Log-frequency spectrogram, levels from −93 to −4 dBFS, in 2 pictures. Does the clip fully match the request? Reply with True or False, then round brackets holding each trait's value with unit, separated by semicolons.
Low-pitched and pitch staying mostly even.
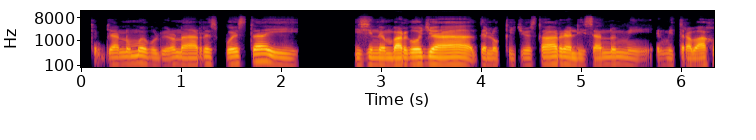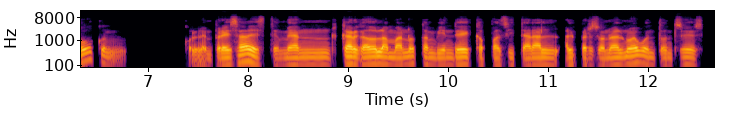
True (105 Hz; 1.6 semitones)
